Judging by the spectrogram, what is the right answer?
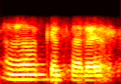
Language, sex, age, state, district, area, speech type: Malayalam, female, 45-60, Kerala, Alappuzha, rural, conversation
